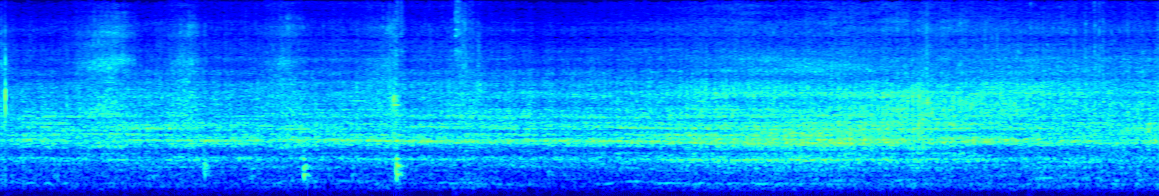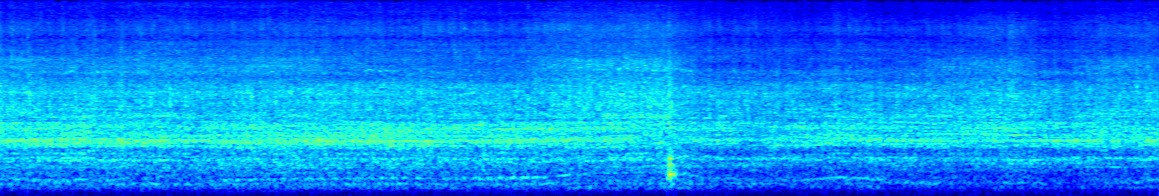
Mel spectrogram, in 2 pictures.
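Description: Tri-ang or Lima OO gauge model freight train running past on sectional track: a steady whir and rattle of the wagons' wheels and the motor, swelling a little in the middle. Now and then a sharp click, the loudest near the end, as wheels cross rail joints or points.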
